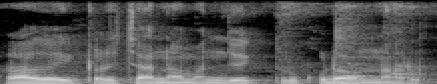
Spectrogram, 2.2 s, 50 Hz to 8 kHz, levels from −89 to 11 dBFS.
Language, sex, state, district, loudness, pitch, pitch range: Telugu, male, Andhra Pradesh, Sri Satya Sai, -15 LUFS, 110 Hz, 105-115 Hz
